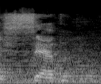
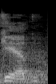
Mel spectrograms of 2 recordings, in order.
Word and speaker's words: Seb: was given birth by Seb and Nut, not Geb, not Keb. His name is Seb.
